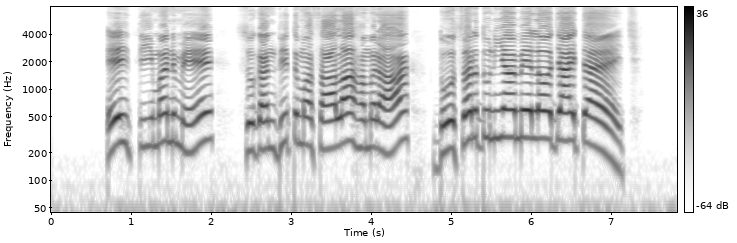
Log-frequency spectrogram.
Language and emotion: Maithili, happy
